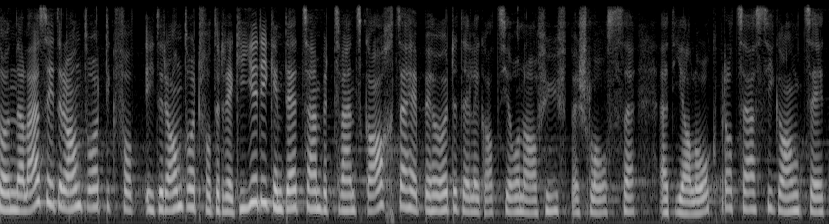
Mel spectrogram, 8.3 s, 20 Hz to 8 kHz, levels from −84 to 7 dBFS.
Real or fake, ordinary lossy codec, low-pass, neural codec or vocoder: real; none; 7.2 kHz; none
